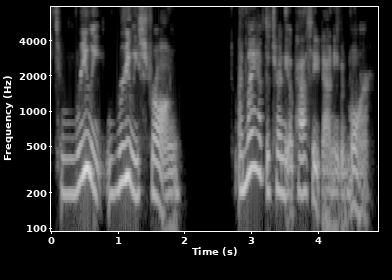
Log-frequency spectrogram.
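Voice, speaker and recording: A woman streamer chats casually while drawing on an art livestream, muttering self-critically half to herself and half to viewers. Her mid-range voice swoops wildly in pitch at a normal speed, with a creaky, darkish tone. There's no room sound.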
